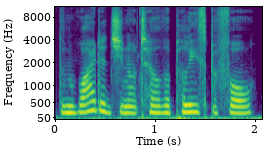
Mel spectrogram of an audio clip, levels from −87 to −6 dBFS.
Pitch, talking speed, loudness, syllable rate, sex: 205 Hz, 260 wpm, -15 LUFS, 6.4 syllables/s, female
